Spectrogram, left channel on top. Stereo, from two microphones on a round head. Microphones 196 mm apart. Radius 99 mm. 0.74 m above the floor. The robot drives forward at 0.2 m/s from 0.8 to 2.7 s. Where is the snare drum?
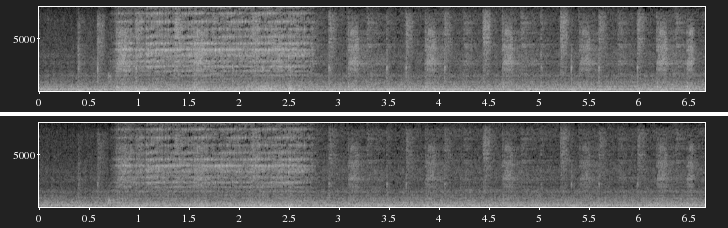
45° left (ahead or behind), 0.5 m; by 6.6 s 30° left (ahead or behind), 0.7 m.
